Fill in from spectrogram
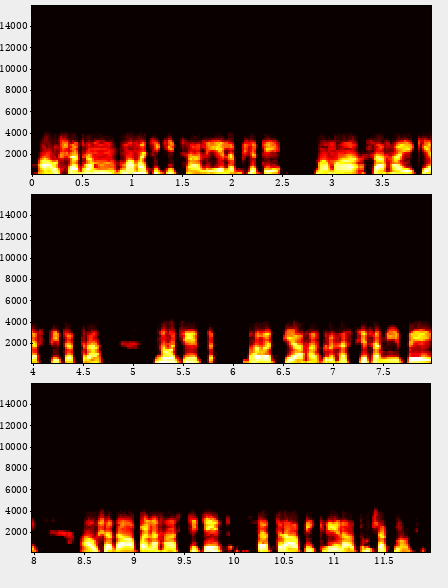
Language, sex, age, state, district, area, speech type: Sanskrit, female, 30-45, Karnataka, Shimoga, rural, conversation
